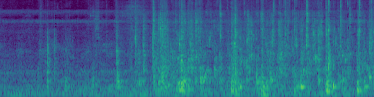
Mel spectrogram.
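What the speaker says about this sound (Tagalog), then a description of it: "Lagyan natin ng tubig." Clean water is poured into a duck egg incubator to keep up humidity on day eight of hatching, making a close, continuous splashing and gurgling that grows fuller as it goes on.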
